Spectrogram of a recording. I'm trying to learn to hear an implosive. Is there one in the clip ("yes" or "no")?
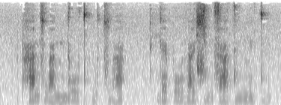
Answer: no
